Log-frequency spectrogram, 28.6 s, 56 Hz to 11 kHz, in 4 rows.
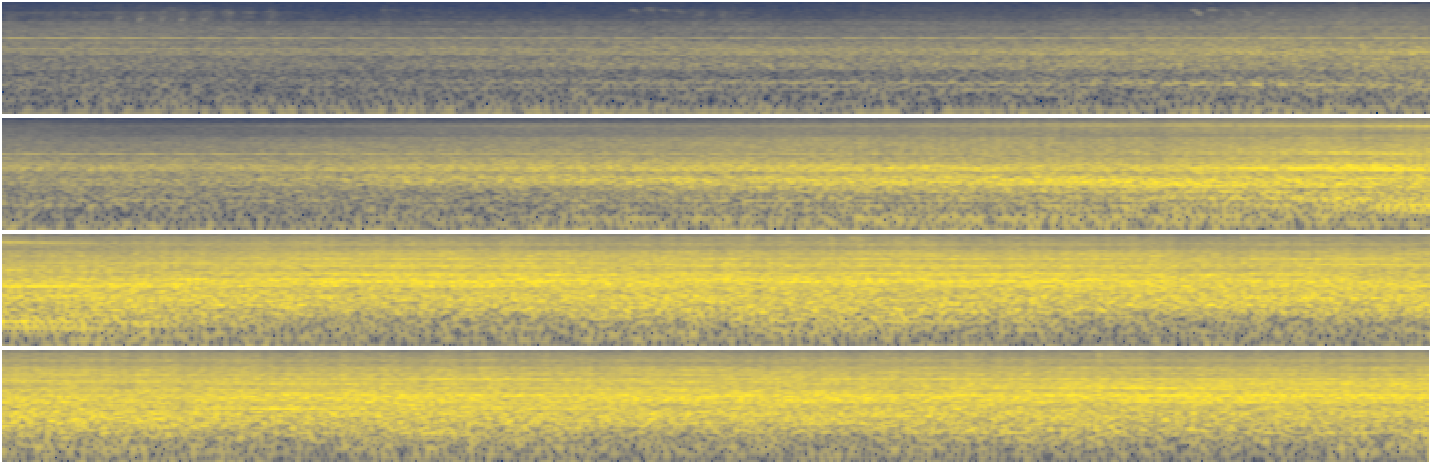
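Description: Vossloh G1206 diesel-hydraulic locomotive hauling an intermodal container train as it approaches and passes. The sound grows steadily louder as the train nears, the locomotive goes by about halfway through, and then the container wagons keep up a loud, steady rolling noise as they run past.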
